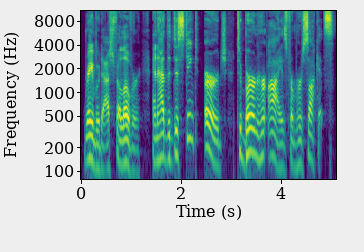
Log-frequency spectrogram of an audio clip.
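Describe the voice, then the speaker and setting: A woman's voice: rumbling low, lively intonation, moderate pace, no echo, studio quality. A woman narrating a comic story as a reader, in a storytelling style. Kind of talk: lively narration of a comic fan fiction story.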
